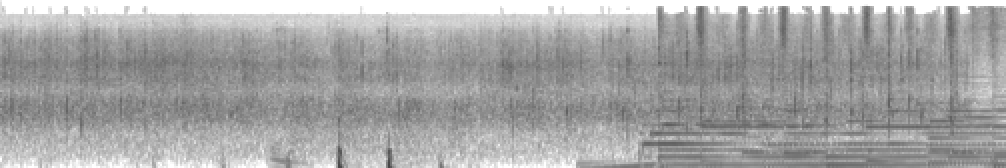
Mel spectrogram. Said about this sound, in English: can we just give them a round of applause and say thank you again?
